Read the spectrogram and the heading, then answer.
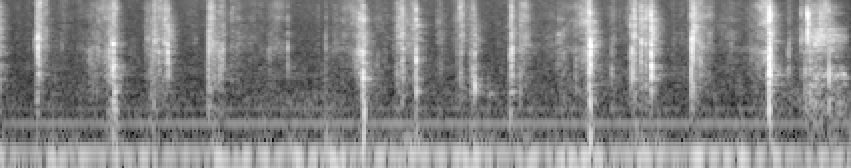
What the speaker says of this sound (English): I'm going to pull a card to finish off the reading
